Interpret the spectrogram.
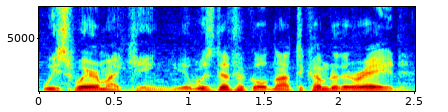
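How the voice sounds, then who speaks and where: A man's voice: medium pitch, very animated, fast, a little mellow, close to an everyday voice. A grave male spy from a comic-book tale, voiced by a narrator. He is loyal and earnest, keeping himself restrained. Faint music sits behind him.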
